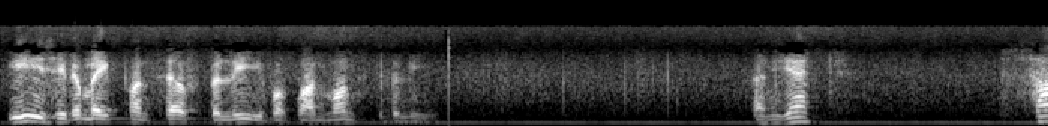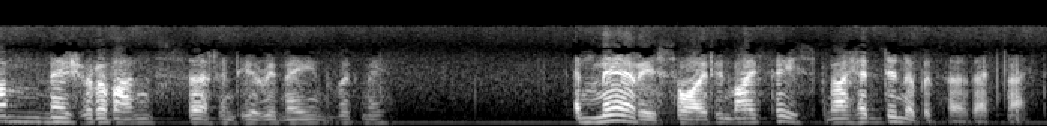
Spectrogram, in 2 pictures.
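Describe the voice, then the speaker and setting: A haunted man sinking into dread in an old radio horror drama. His lowish voice is forceful and widely swinging, with brooding, dramatic pauses. The recording is dull and slightly hissy. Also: animated. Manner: dramatic, brooding, halting delivery. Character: troubled, haunted man narrating his own descent into dread.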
